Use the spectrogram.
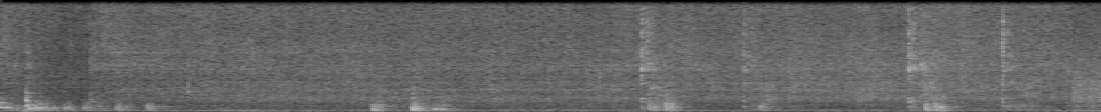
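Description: Bottle gourd fries in a pan with dried chili, mustard, bay leaf and turmeric: an even sizzle runs throughout, punctuated by several clattering stirs of the spoon against the pan.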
